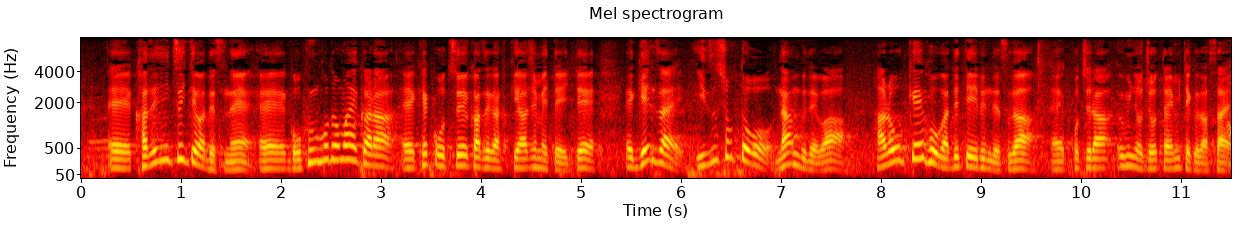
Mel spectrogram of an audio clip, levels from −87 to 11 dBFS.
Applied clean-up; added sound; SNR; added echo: none; none; none; none.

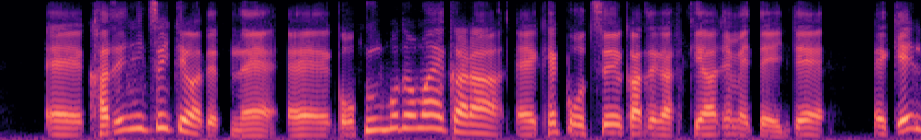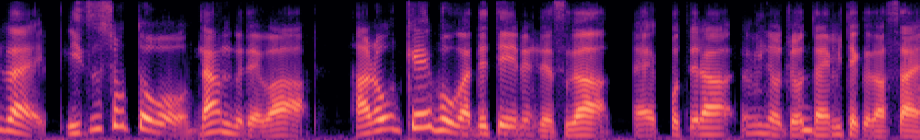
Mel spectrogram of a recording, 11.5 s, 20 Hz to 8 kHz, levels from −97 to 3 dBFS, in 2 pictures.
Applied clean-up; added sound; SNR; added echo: neural diffusion model UNIVERSE++.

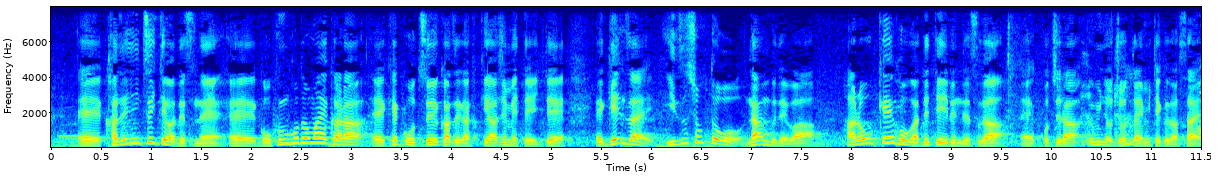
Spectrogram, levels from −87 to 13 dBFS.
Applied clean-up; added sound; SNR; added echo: none; Cough; 12 dB; none.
